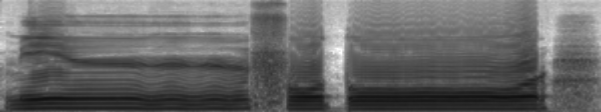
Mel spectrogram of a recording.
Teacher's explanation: cara membacanya disamarkan kembali ke huruf Fanya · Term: ikhfa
